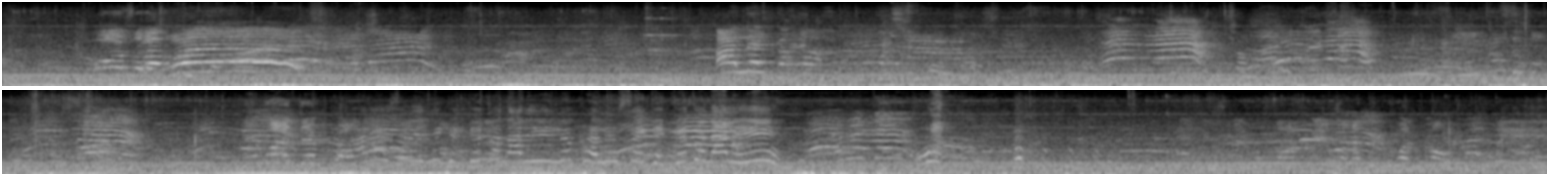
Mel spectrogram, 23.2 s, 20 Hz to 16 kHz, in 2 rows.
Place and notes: Parc de la Villette, Avenue Jean Jaurès, Paris, France - Parc de la Villette 1
recorded w/ Zoom H4n
2 August 2014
